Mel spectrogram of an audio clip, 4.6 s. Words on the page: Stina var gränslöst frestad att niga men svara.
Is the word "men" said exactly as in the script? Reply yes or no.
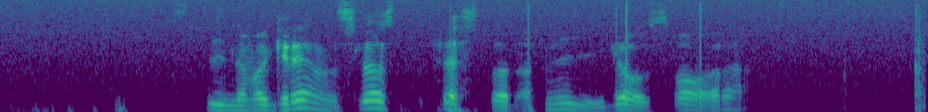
no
